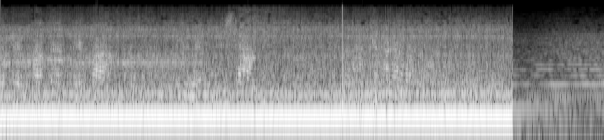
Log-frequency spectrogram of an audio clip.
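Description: Loud, steady low rumble inside the cab of a heavy mining machine, with a woman talking into a two-way radio handset over it. The rumble cuts off abruptly about five seconds in, leaving background music.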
